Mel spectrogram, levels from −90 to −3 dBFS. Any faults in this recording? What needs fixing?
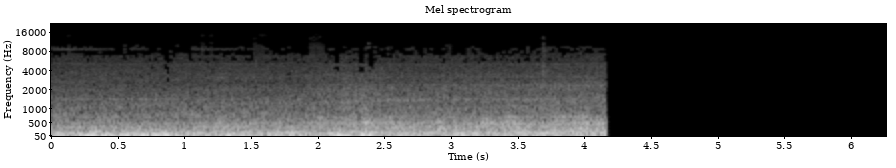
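An audio dropout to silence starts at 4.15 s and runs to the end at 6.27 s. The sound cuts off mid-flow into silence, with no room tone. The input was likely lost while recording continued. Re-record that section, and secure cables, links and mute controls beforehand.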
